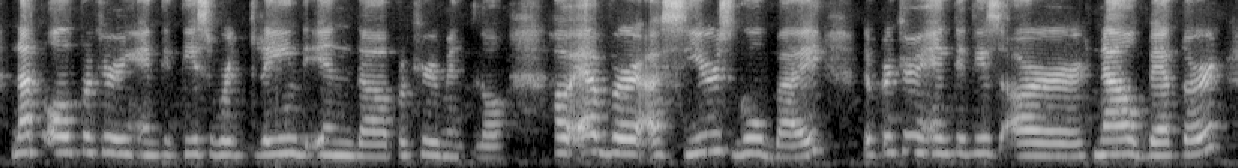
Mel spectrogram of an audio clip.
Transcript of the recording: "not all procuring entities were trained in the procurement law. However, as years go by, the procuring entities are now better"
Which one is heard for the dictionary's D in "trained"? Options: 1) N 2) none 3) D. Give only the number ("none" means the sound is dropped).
3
